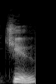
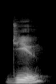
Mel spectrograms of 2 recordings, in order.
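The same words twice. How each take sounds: First: It starts with a j sound, like jew. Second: It starts with d followed by a y glide. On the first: "the way I say it, which is due, which is J E W, it sounds like" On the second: "which is like D Y U"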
